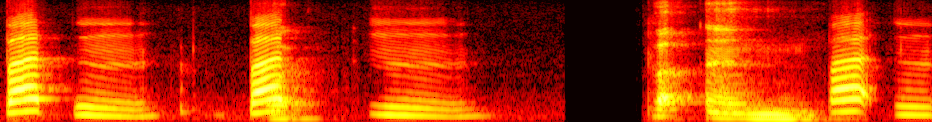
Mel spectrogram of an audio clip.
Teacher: glote. A gente fecha a glote. Então fica button. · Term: glottal stop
